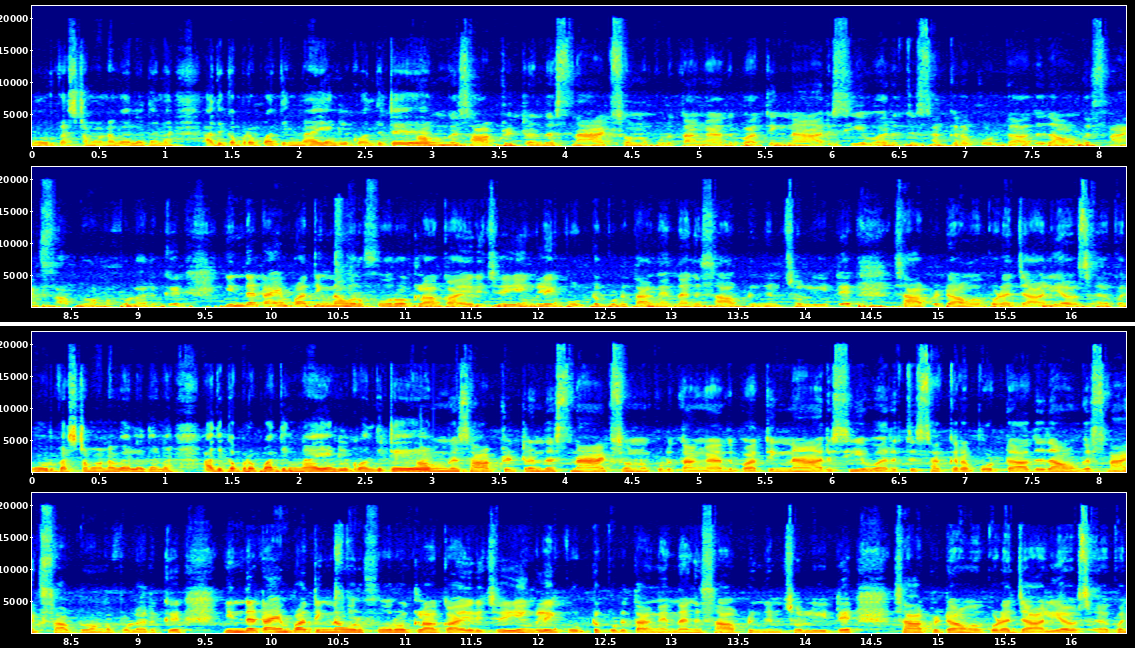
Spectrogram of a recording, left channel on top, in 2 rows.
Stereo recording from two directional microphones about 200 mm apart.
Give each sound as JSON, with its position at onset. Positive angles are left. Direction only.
{"t": 0.2, "sound": "a woman's voice", "side_deg": -10}
{"t": 10.3, "sound": "a woman's voice", "side_deg": -5}
{"t": 11.8, "sound": "a woman's voice", "side_deg": -20}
